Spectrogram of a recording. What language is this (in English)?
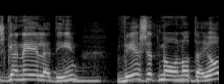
Hebrew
